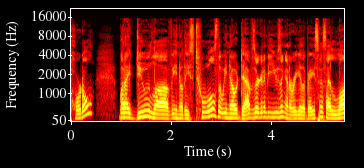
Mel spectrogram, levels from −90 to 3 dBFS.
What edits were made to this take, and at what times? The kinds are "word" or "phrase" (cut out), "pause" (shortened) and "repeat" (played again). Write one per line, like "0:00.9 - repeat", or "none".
none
